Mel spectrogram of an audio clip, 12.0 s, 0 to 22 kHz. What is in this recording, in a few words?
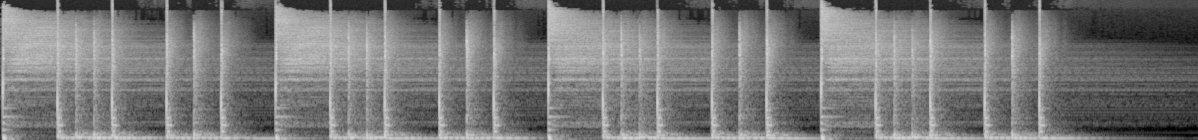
Intro metronome 110bpm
